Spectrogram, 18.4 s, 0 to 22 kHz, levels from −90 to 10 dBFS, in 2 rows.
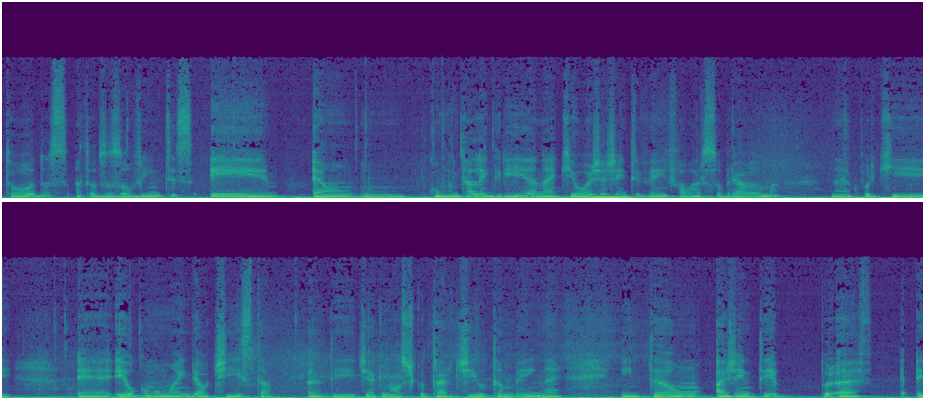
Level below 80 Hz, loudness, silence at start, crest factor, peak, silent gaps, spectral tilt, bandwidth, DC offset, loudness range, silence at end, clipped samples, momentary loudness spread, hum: -24 dBFS; -21 LUFS; 0 s; 12 dB; -6 dBFS; none; -5.5 dB/octave; 16 kHz; 2%; 3 LU; 0 s; under 0.1%; 7 LU; none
